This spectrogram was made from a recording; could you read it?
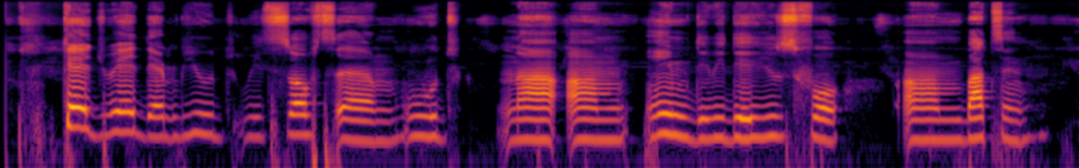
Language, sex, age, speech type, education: Nigerian Pidgin, female, 15-29, spontaneous, tertiary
